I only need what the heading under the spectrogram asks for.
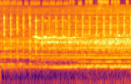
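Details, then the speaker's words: Aroma pop-up prop (haunted lady) after ratchet replacement, demo: steady small motor whir with fast, even ticking; works, slightly slower at first since mechanism not yet oiled or greased. "it's a bit slower at first cuz there's no oil on it right now or grease"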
